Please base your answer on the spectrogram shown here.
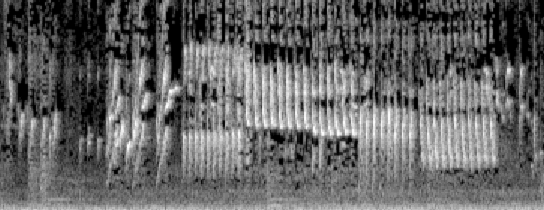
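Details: Female European goldfinch in breeding condition giving the cruaca: after a few twittered notes, a long, buzzy, rapidly pulsed trill runs steadily for several seconds, shifting pitch midway.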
